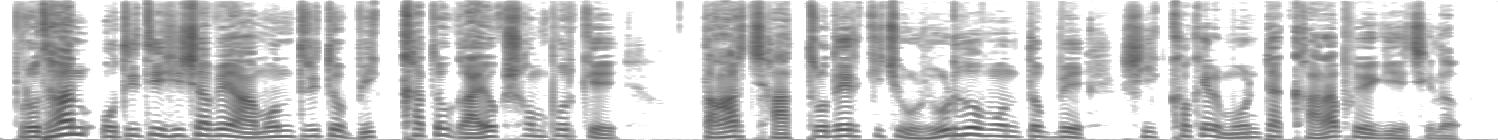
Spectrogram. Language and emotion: Bengali, sad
